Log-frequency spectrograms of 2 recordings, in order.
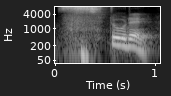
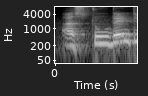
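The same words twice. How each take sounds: First: "स्टूडेंट" opening straight on a long hissed s; no initial vowel. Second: "स्टूडेंट" wrongly begun with a short "a", as a-student; added initial vowel. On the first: Teacher modelling correct speech, "स्टूडेंट" as sss-tudent. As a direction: hold the s of "स्टूडेंट" before "tudent". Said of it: "इसको पढ़ेंगे". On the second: Teacher showing the common mistake, "स्टूडेंट" said as astudent. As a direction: put an "uh" before the s of "स्टूडेंट". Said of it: "नहीं पढ़ेंगे". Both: Shown as a demonstration.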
